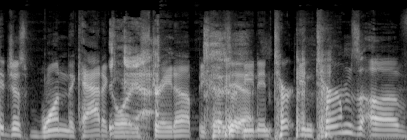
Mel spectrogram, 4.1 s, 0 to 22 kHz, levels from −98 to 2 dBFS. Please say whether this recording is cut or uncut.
uncut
